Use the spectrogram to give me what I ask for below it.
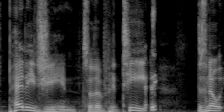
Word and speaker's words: Petit Jean: what is it how do you say it petty gene petty gene i'm saying petite gene yes that's because you're not from arkansas no of course i'm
